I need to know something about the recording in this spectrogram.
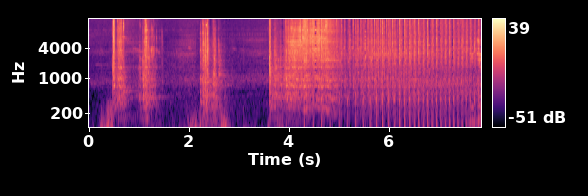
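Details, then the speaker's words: Used riding mower cranks a few times, catches and settles into a fast idle with a light rattle; valve rattle, valves likely need adjusting or a tune-up. "now i've already been running this mower and i can hear it has a little bit of valve rattle and you can address that with a customer as well"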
